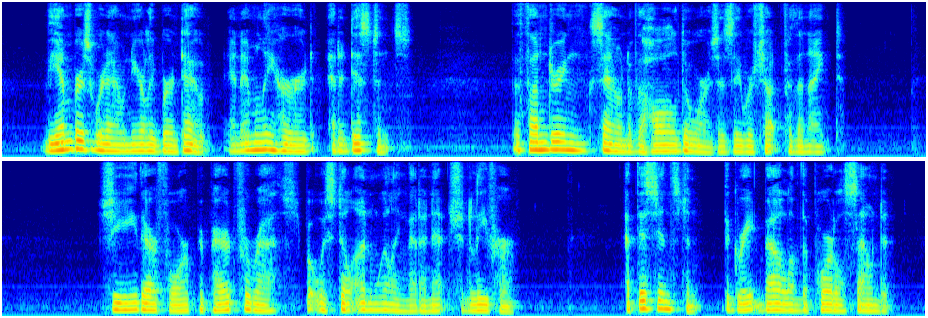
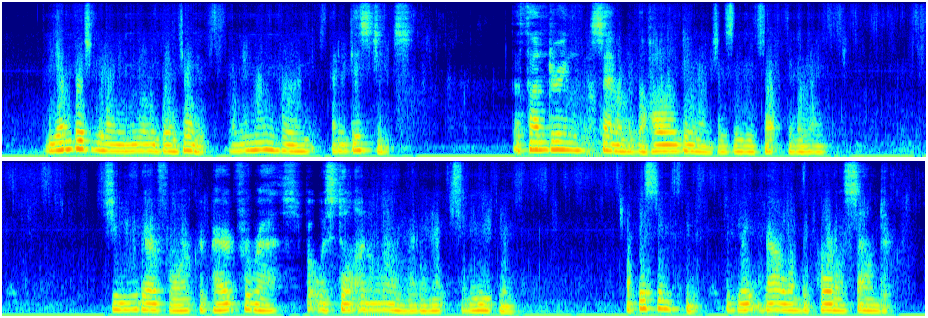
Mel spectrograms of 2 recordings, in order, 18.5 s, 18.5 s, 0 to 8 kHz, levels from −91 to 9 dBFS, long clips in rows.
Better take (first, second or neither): first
